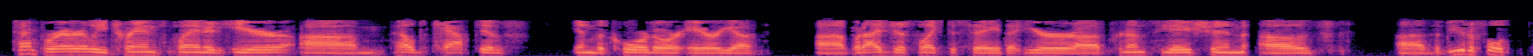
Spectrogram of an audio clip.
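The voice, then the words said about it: Minnesota accent. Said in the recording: “Minnesota. I can tell from his accent... That was a really good accent.”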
